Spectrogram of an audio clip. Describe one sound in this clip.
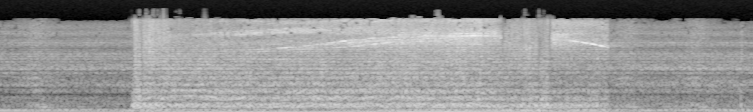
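An electric beam weapon crackles and buzzes.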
